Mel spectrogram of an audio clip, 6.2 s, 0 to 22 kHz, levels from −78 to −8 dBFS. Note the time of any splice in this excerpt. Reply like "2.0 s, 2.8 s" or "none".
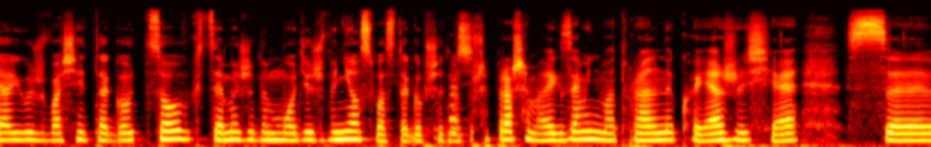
3.1 s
